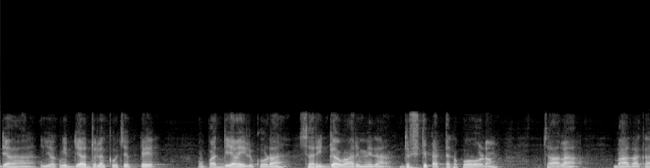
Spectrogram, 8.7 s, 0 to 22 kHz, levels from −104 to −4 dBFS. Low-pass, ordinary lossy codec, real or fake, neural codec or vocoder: 7.2 kHz; none; fake; codec, 24 kHz, 3 kbps, HILCodec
